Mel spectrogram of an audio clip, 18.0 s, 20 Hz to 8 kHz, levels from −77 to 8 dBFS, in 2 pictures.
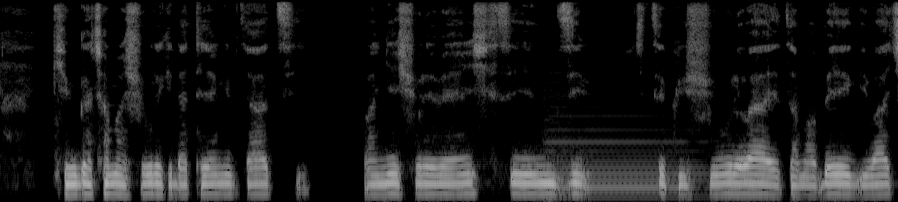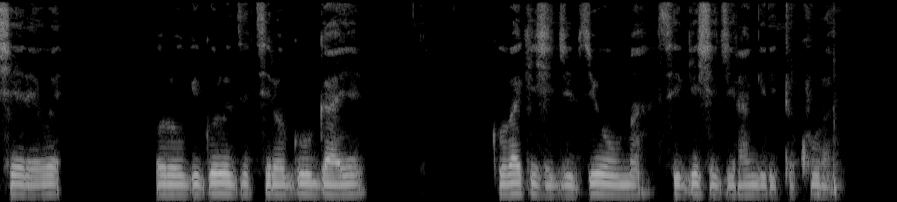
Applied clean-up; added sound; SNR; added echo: none; Bowed string instrument; 20 dB; none.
